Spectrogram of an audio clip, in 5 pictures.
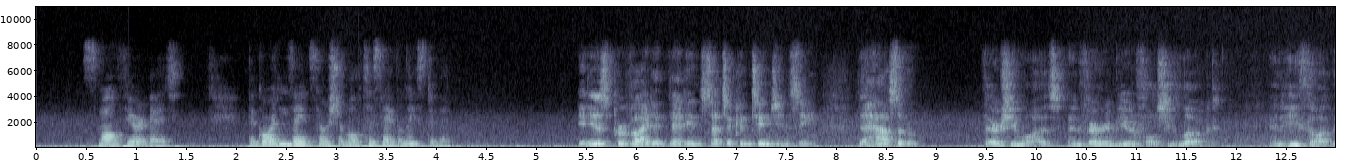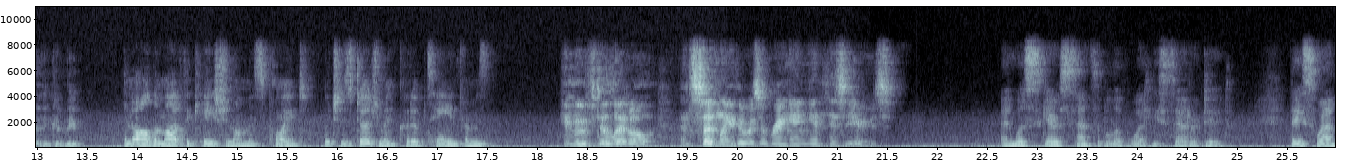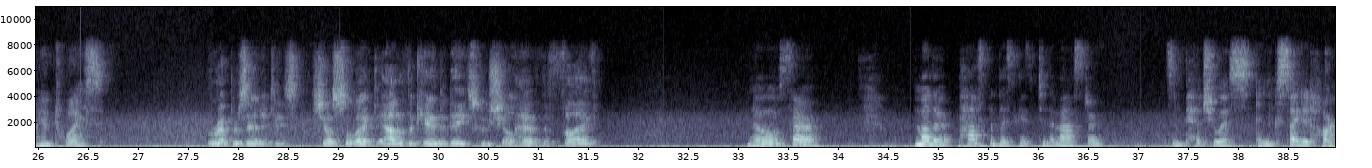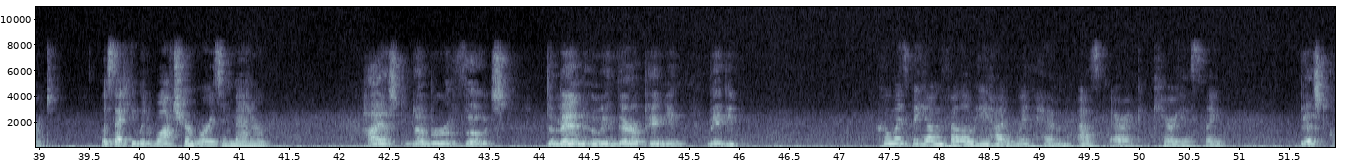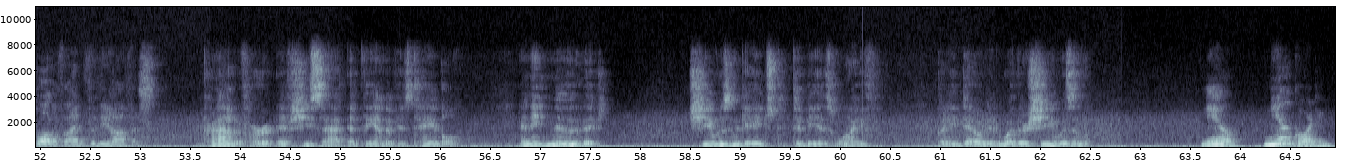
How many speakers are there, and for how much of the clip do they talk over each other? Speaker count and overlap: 6, no overlap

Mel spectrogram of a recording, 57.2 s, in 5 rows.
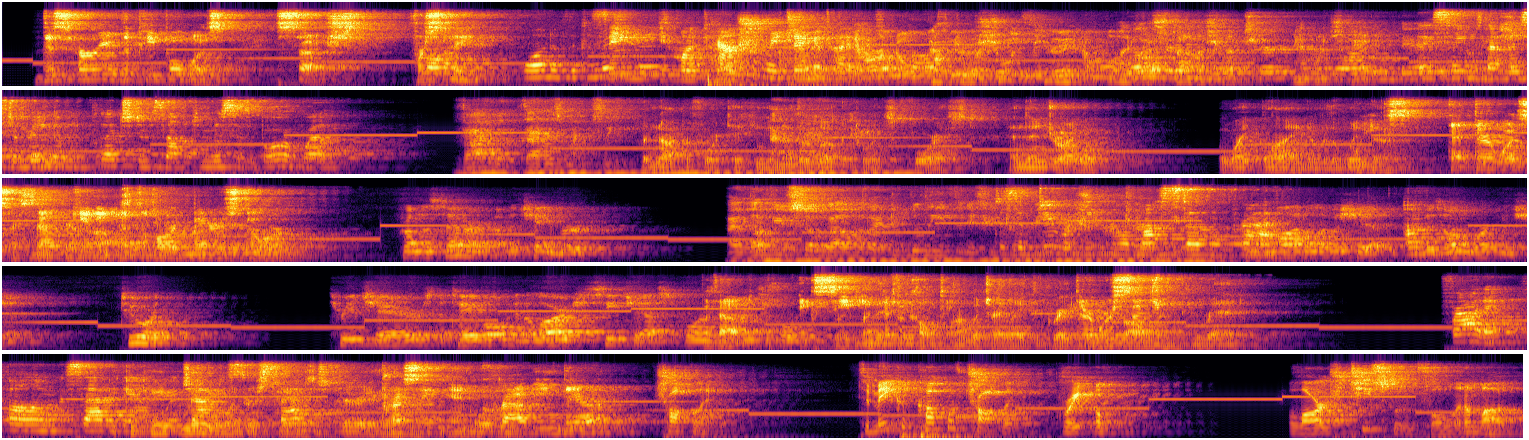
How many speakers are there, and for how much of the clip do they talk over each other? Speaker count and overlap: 10, about 41%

